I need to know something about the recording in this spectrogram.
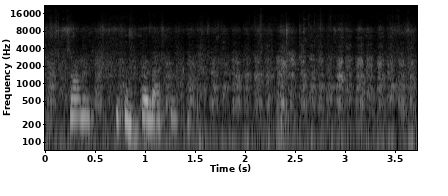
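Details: Oversize chocolate Labrador dog during a stud session at Rosales, Pangasinan, panting in quick, steady breaths through the second half, after a short burst of people talking at the start.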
